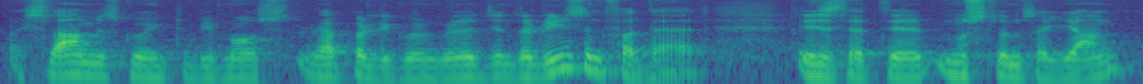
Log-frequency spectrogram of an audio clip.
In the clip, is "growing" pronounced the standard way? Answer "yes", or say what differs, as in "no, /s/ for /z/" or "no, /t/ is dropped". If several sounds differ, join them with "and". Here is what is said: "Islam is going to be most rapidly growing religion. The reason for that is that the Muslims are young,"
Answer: no, /ɹ/ is dropped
